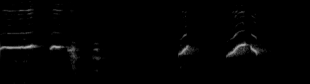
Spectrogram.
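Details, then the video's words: Cockatiel at home giving a held whistle and a few quick chirps, then a pause and two upswept whistled calls. "A super talented cockatiel"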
